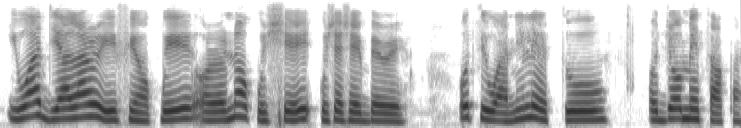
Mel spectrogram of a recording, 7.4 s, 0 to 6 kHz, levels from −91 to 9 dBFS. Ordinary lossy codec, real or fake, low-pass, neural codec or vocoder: none; real; 5.4 kHz; none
